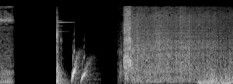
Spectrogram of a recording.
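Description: Logo-animation sound effect: a click and a few quick sliding tones just after half a second in, then, after a short silence, a steady hiss that begins about a second and a quarter in.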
